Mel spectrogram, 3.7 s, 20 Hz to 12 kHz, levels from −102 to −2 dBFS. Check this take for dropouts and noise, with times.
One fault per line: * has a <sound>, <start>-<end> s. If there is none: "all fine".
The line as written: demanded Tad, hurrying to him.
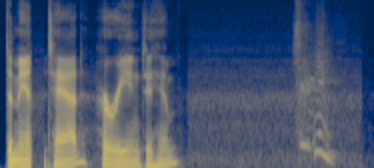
* has a dropout, 0.3-0.4 s
* has a sneeze, 2.9-3.5 s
